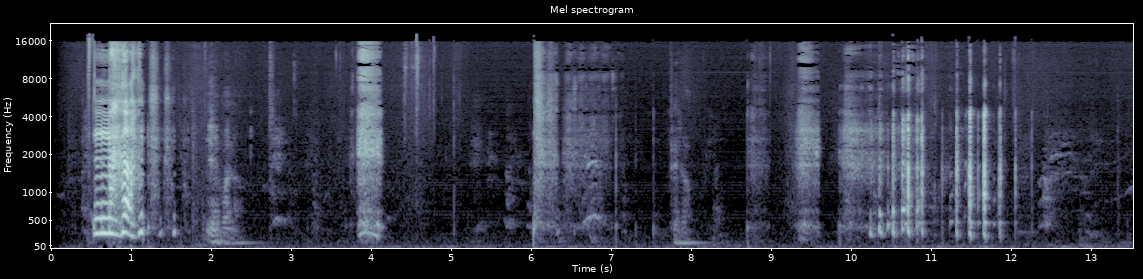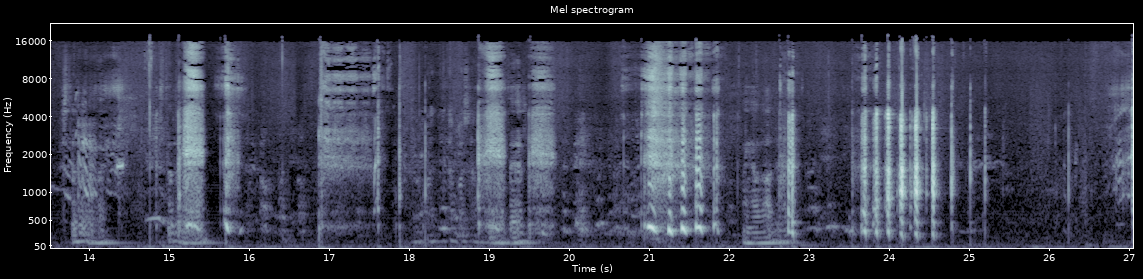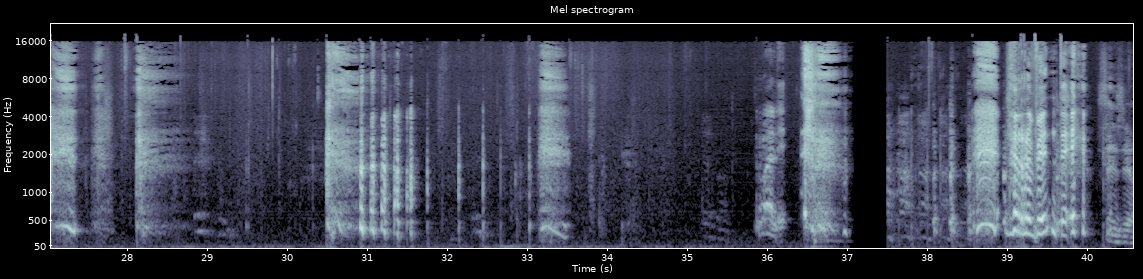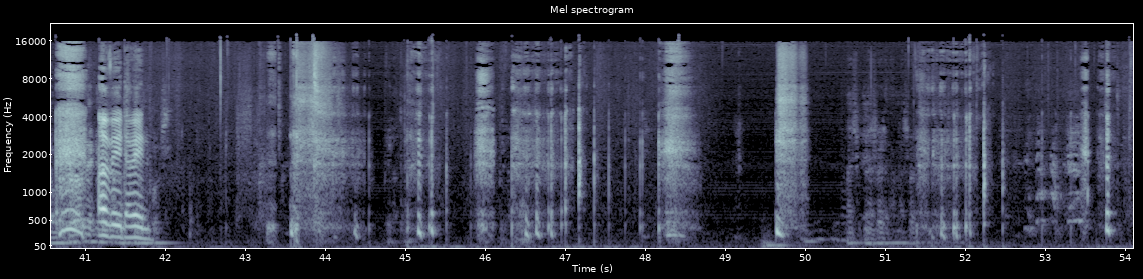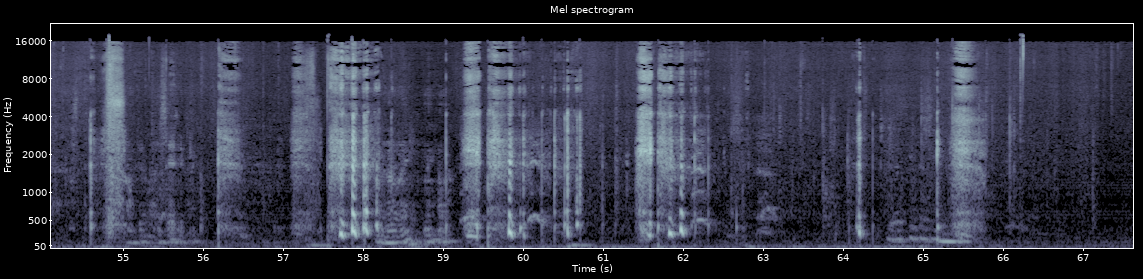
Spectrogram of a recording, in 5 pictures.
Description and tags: Young Woman laughter and giggles. Studio recording
Chatter and laughter of a girl in conversation. Recorded in a studio radio
chatter, female, giggle, giggling, laughter, studio-recording, woman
